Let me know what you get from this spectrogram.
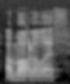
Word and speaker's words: Imonolith: Yeah, Imonolith, yeah.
